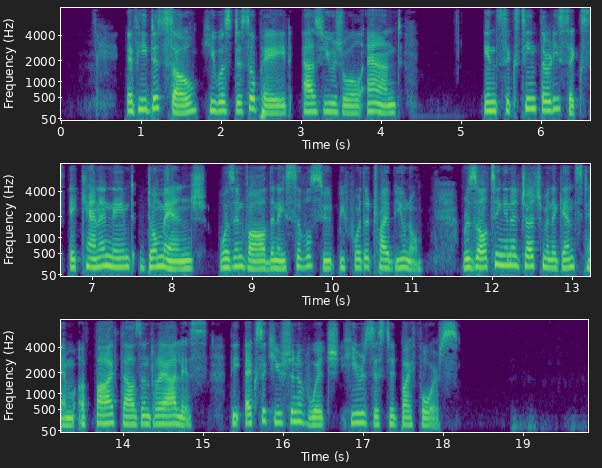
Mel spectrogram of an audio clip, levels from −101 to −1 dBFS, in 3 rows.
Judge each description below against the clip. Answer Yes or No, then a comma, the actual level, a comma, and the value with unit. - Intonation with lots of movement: No, average, 3.6 semitones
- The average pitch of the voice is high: No, medium, 180 Hz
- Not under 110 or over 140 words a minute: Yes, slow, 135 wpm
